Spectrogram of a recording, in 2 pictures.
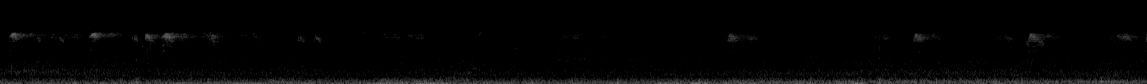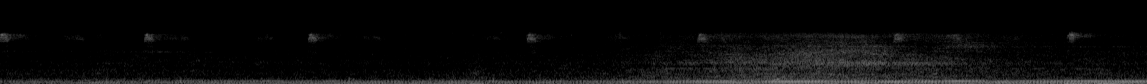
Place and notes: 中正公園, Beigan Township - in the Park
in the Park, Birdsong In the distance the sound of playing basketball
馬祖列島 (Lienchiang), 福建省 (Fujian), Mainland - Taiwan Border, 13 October 2014, 17:23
